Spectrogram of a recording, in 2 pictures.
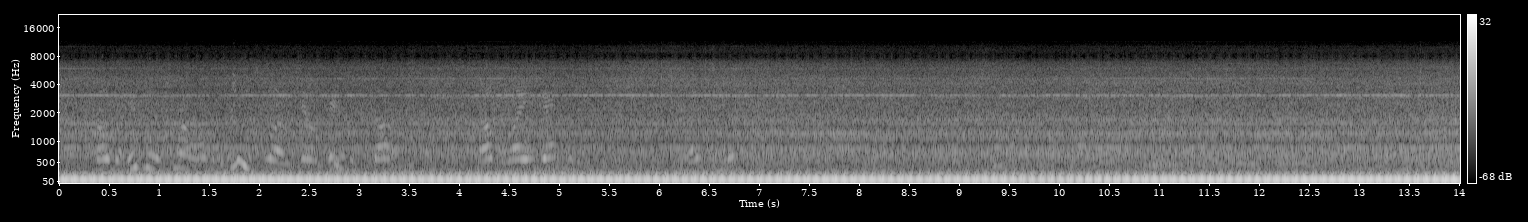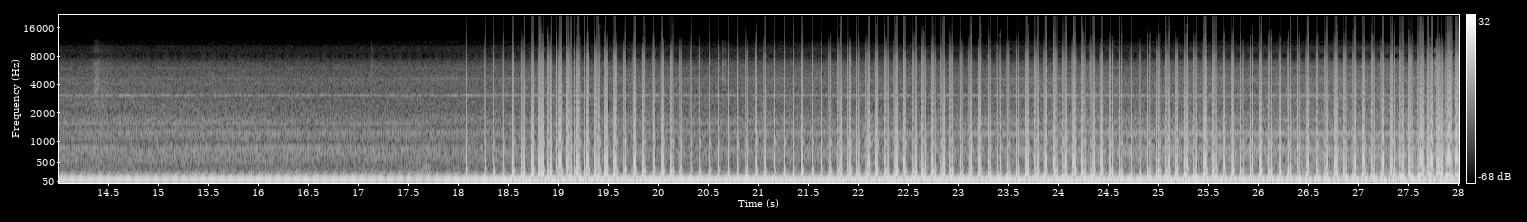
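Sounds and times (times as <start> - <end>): diesel locomotive engine throbbing: 0.0 - 28.0.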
